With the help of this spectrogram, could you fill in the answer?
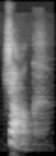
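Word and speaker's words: chalk: चौक, चौक में L silent है, L is silent.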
